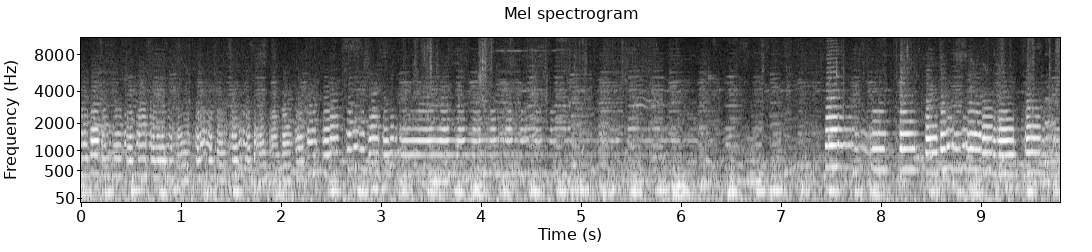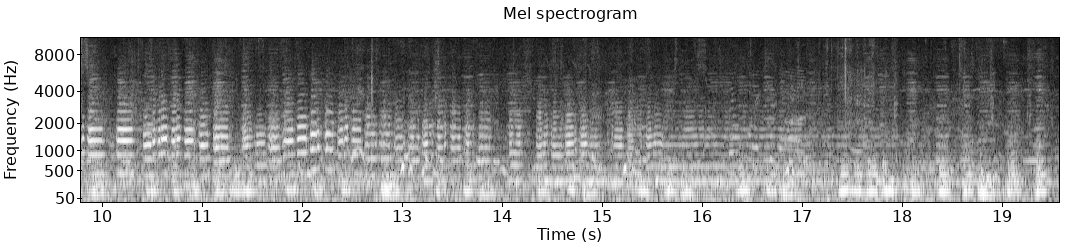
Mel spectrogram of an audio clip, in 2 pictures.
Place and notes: {"title": "berlin, maybachufer: speakers corner neukölln - the city, the country & me: balkan brass band", "date": "2011-04-15 16:17:00", "description": "another balkan brass band\nthe city, the country & me: april 15, 2011", "latitude": "52.49", "longitude": "13.43", "altitude": "42", "timezone": "Europe/Berlin"}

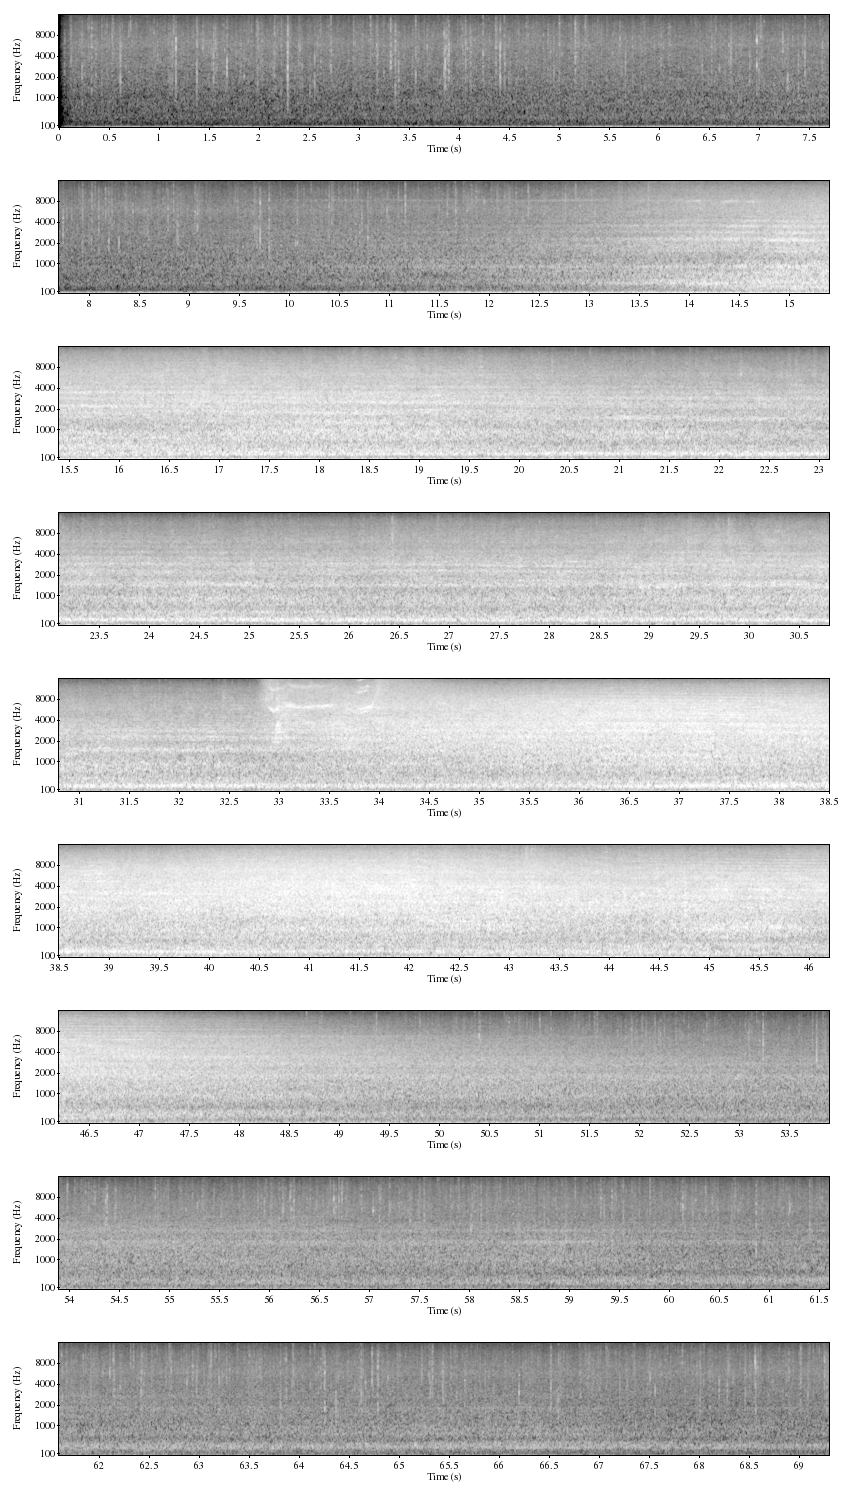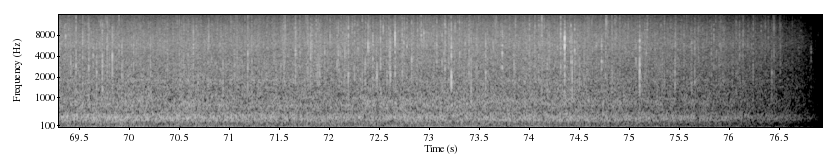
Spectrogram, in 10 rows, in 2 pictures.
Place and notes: {"title": "Rue d'Aix, Plombières, Belgique - Plombières, BEL, freight train braking", "date": "2007-10-21 16:22:00", "description": "Freight train driving downhill from Aachen towards Montzen, applying brakes. Rain in the background.", "latitude": "50.73", "longitude": "6.01", "altitude": "243", "timezone": "Europe/Brussels"}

